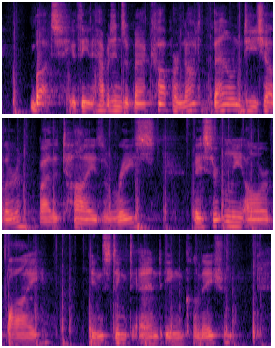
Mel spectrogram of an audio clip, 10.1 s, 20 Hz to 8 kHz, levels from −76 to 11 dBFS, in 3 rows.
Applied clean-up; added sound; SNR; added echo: none; Run; 14 dB; none.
